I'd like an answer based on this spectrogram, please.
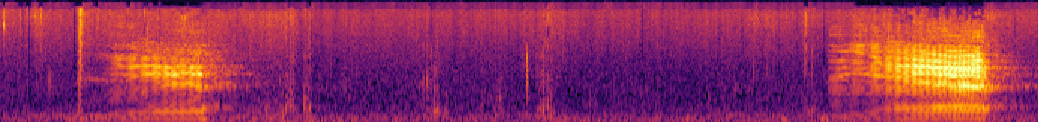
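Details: Cow mooing on a farm: two long, loud, low harmonic moos, one near the start and one near the end, separated by a quiet stretch with a few faint clicks.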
